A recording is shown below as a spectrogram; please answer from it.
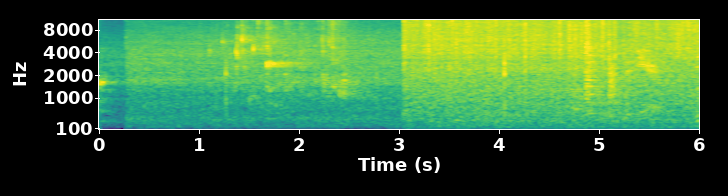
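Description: Faint room tone with a few light clicks, then, about halfway in, a steady crackling sizzle of chicken wings and meat skewers cooking on a barbecue grill.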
